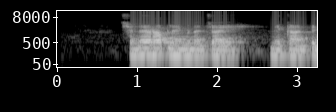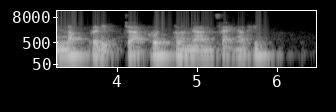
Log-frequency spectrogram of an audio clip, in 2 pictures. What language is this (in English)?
Thai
